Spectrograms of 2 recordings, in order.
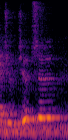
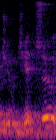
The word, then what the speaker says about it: Jujutsu: I'm very careful with the pronunciation, not saying Jujitsu. It's completely different.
